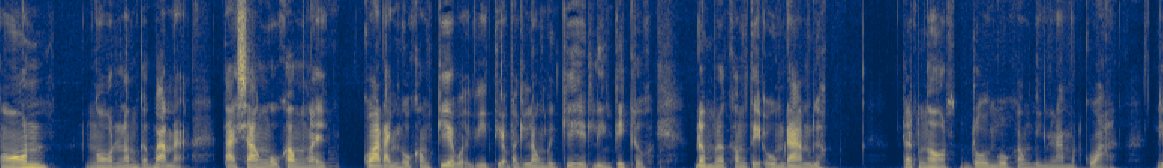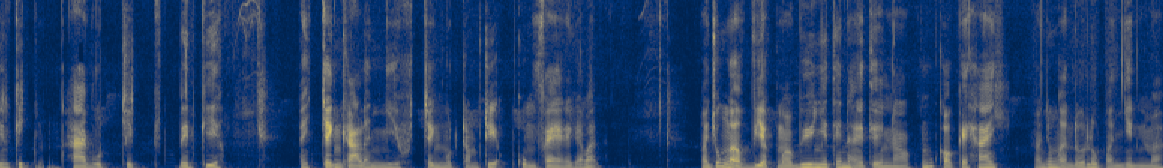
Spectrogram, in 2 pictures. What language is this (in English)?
Vietnamese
